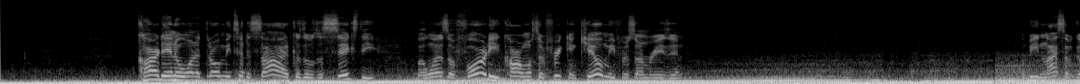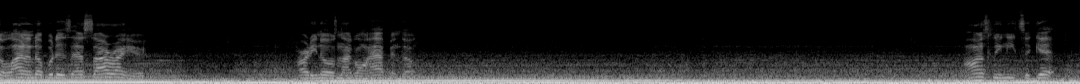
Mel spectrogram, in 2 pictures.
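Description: A car engine hums low and rises in pitch as it speeds up, then drops between gear changes.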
